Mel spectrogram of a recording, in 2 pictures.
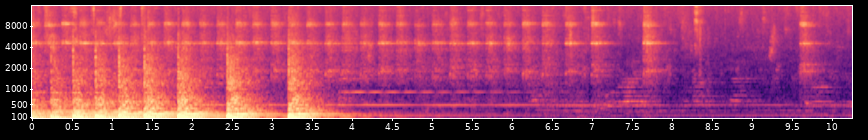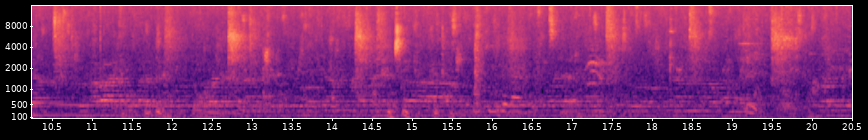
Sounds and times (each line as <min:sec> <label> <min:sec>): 0:00.0 drumming 0:08.0
0:00.0 chanting 0:20.5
